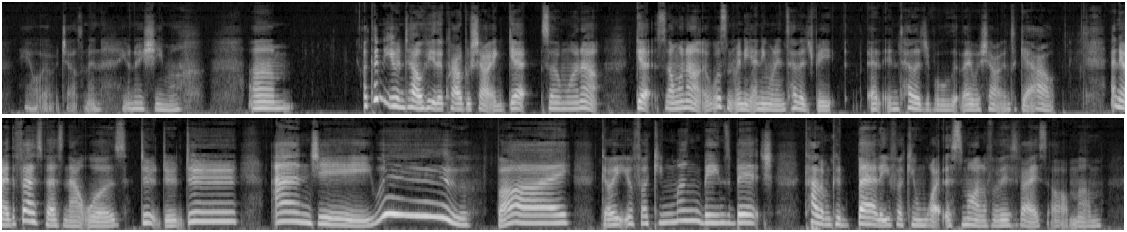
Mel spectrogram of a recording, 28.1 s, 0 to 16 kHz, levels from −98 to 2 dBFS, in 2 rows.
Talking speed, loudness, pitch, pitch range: 140 wpm, -26 LUFS, 200 Hz, 175-255 Hz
